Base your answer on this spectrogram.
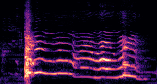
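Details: Siberian husky crying: an abrupt yelp opening into a sustained tonal wail that steps down in pitch, briefly rises again, then falls away, lasting about two and a half seconds.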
